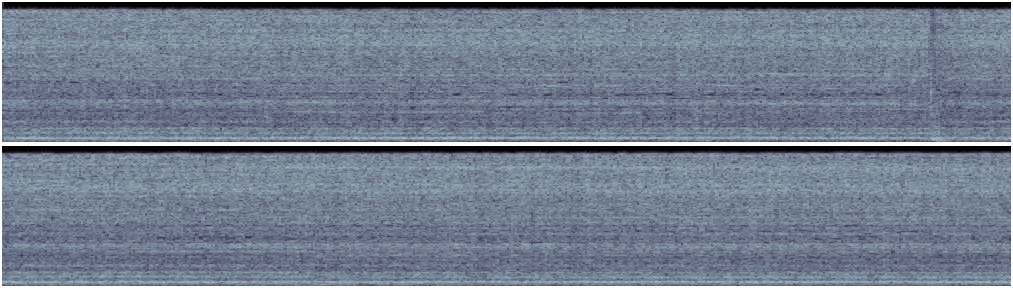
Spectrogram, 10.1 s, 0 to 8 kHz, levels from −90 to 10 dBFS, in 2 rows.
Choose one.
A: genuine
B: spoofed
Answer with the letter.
A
